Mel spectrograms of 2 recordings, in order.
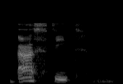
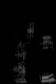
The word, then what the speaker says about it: aesthete: All things considered, so we're doing the thing where we learn how to pronounce words. Oh my god, that's the wrong. Aesthete. Aesthete.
